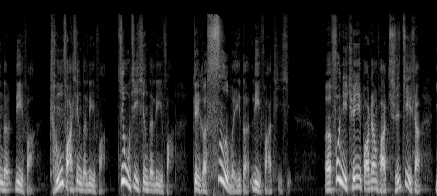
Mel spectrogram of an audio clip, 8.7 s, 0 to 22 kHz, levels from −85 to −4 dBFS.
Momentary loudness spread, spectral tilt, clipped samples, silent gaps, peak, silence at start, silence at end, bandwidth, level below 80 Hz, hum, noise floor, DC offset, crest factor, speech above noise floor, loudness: 15 LU; -6 dB/octave; under 0.1%; none; -8 dBFS; 0 s; 0.3 s; 16.5 kHz; -62 dBFS; none; -68 dBFS; under 0.1%; 18 dB; 42 dB; -26 LUFS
